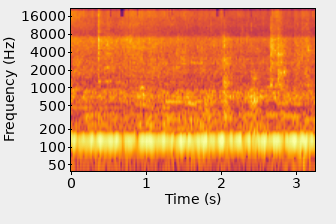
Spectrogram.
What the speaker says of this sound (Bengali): এখানে এবার আমি পরিমাণ মতো জল দিয়ে দিচ্ছি বন্ধুরা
